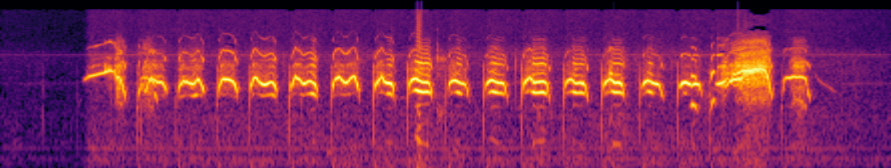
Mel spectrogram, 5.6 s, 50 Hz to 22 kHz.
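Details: Wild osprey at its nest on Kent Island, Maryland, one of a mated pair, afternoon of 26 July 2018: about sixteen sharp whistled chirps in a steady run, roughly three per second, ending in a harsher, louder note.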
